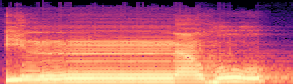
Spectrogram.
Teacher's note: Nun bertasdid disebut bacaan gunah musyadadah bunyi Nun dengungkan dua harakat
